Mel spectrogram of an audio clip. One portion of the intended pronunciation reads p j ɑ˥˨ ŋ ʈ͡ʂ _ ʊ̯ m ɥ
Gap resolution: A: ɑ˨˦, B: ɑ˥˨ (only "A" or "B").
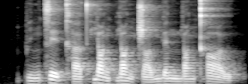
A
